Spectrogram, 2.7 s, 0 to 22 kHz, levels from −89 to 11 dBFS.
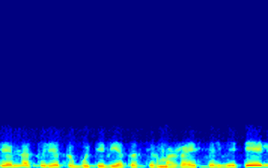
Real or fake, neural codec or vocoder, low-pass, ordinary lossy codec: real; none; 5.4 kHz; Opus, 24 kbps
